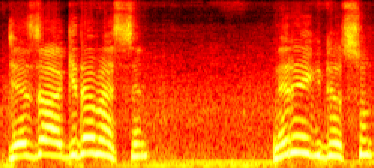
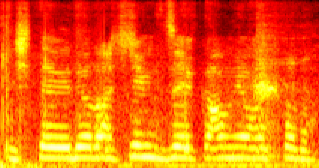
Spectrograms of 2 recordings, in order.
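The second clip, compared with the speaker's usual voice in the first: slow words through laughter; laughing. Real, not acted. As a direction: laugh as you speak. Says while laughing.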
